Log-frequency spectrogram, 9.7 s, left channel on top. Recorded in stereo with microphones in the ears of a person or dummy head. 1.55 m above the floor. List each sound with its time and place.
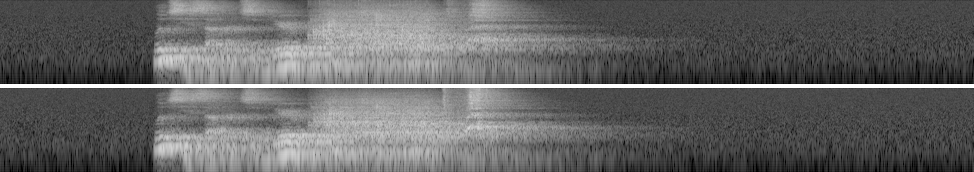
1.5 s a man speaking: 30° left (ahead or behind), 2.5 m
3.1 s boiling: 40° left (ahead or behind), 1.9 m
4.4 s a zipper: 45° right (ahead or behind), 1.2 m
